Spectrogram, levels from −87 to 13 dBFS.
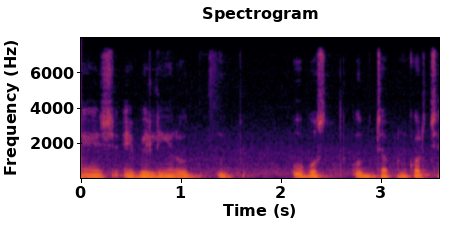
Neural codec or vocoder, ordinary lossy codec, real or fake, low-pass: none; none; real; 7.2 kHz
